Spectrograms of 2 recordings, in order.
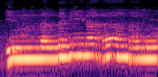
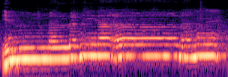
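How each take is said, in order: First: The long vowel in amanu is held two beats. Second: The long vowel in amanu is held four beats. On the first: "berarti dua" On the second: "berarti empat"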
